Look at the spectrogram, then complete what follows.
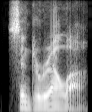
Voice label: "Cinderella", American

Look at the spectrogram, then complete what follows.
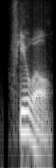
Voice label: "fuel", American

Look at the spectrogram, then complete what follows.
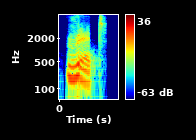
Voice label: "ret", Indian

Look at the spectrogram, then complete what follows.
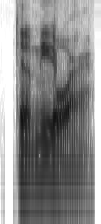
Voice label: "demure", American

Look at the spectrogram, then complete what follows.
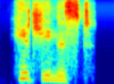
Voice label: "hygienist", Indian

